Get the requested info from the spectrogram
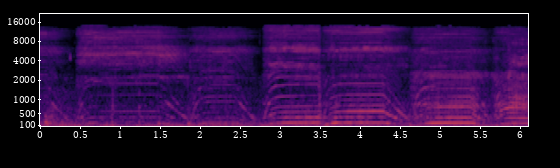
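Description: The small electric gear motors of a plastic robot-arm kit run in about five short spells, one after another. Each spell is a whine that rises in pitch as the motor spins up and falls as it stops.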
